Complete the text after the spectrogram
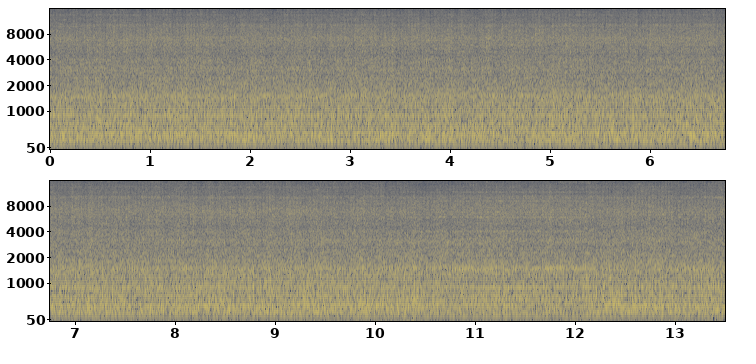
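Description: A small snowblower engine runs loudly at a steady idle, close by.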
